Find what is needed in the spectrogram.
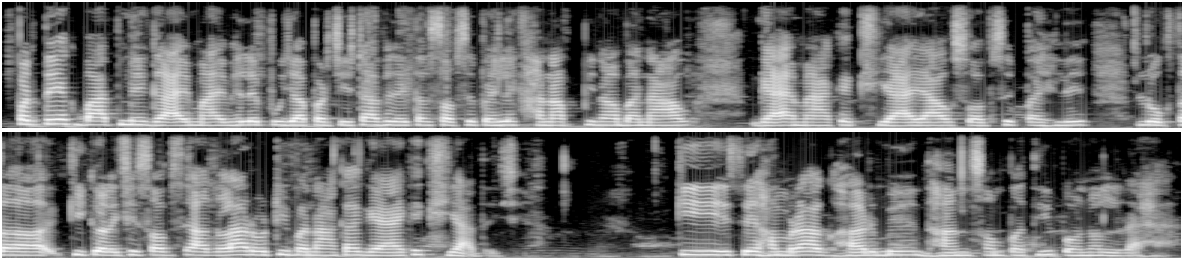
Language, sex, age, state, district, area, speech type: Maithili, female, 45-60, Bihar, Muzaffarpur, rural, spontaneous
